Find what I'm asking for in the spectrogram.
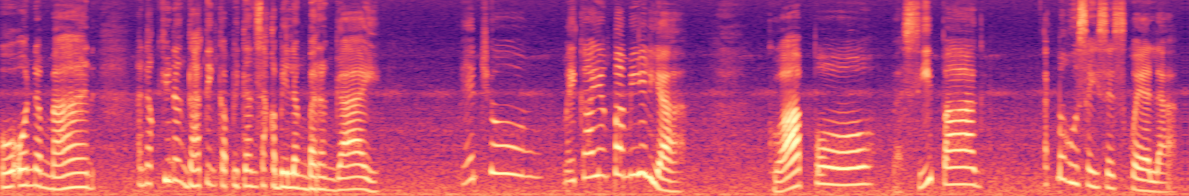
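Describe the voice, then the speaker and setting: A woman's voice: sits high, very animated, unhurried, long pauses, a little hiss or hum. A woman acting a caring, reassuring middle-aged family friend in a Filipino radio drama. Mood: chatty. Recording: background music under the voice.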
